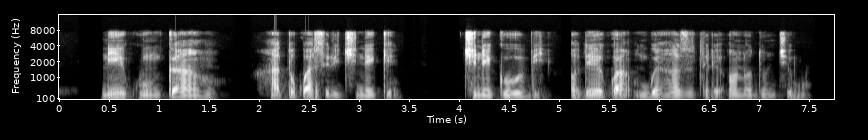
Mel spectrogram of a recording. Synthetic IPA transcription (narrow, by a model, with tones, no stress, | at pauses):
ni˦kʷu˦ŋ̩˨ka˦a˦ɦʊ˨ | ha˦tʊ˨kʷa˨sɪ˨ɾɪ˨t͡ʃi˦ne˦ke˨ | t͡ʃi˦ne˦ke˨o˦bi˨ | ɔ˨dɪ˦ɪ˦kʷa˦ŋ͡m̩˨ɡ͡be˨ɦa˦zʊ˨tɪ˨ɾɪ̰˨ʔɔ˦nɔ˨dʊ˨n̩˦t͡ʃe˨ɡ͡bu˦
